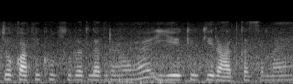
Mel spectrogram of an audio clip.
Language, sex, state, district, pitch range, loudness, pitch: Hindi, male, Chhattisgarh, Raipur, 200-215 Hz, -21 LUFS, 210 Hz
